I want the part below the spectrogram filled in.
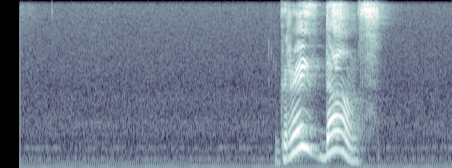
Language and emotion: Russian, positive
